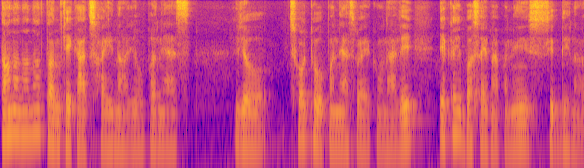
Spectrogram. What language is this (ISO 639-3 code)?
nep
